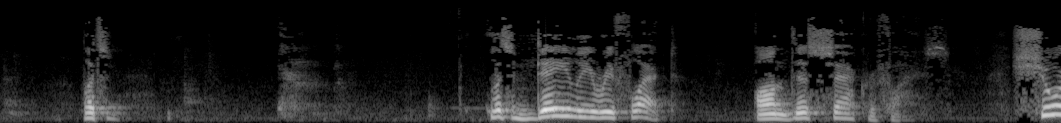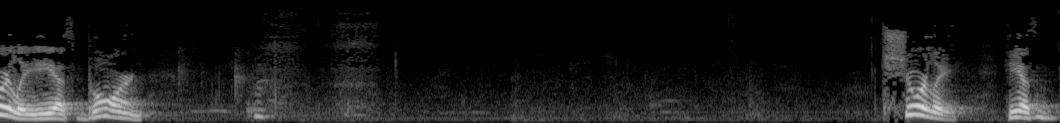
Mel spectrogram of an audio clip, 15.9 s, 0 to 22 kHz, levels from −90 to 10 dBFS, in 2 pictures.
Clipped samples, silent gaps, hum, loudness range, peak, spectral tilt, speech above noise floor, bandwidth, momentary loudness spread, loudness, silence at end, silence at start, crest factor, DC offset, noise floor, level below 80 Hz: under 0.1%; none; none; 12 LU; 0 dBFS; -7.5 dB/octave; 47 dB; 9.2 kHz; 24 LU; -17 LUFS; 0 s; 0.65 s; 22 dB; under 0.1%; -64 dBFS; -72 dBFS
